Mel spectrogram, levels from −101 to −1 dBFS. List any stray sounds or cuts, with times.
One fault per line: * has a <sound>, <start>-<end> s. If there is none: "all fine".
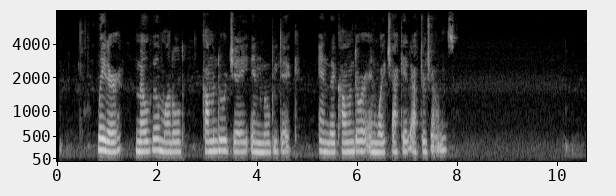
all fine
